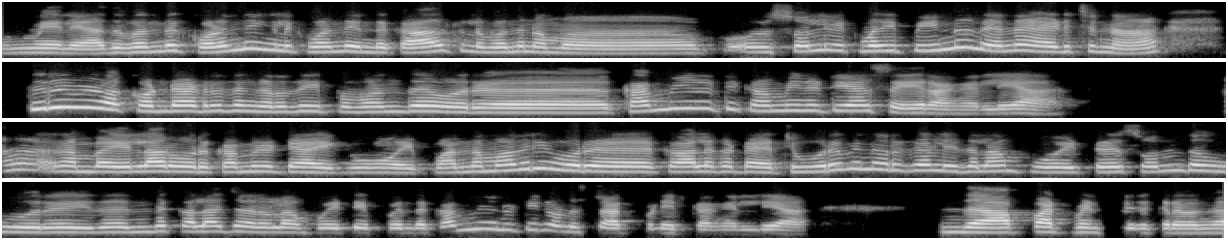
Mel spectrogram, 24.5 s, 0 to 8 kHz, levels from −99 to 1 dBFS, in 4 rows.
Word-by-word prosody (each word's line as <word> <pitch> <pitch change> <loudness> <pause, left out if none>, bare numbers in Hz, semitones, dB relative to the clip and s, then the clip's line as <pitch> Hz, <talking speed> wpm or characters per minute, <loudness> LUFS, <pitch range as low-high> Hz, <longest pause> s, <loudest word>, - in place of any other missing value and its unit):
உண்மையிலே. 195 -1 -1
அது 210 +3 -2
வந்து 250 +5 +2
கொழந்தைங்களுக்கு 265 +1 0
வந்து 255 +2 +2
இந்த 220 -1 -1
காலத்துல 255 +3 +3
வந்து 240 +3 0
நம்ம 210 -2 -3 0.9
ஒ - - -5 0.2
சொல்லி 260 +4 +1
வைக்கும்போதே 275 -1 +1
இப்ப 280 +1 -8
இன்னொன்னு 385 -1 +1
என்ன 295 +3 0
ஆயிடுச்சுன்னா, 240 -5 -1 0.6
திருவிழா 420 -1 +5
கொண்டாடுறதுங்கிறது 265 -1 +1
இப்போ 240 -3 -6
வந்து 250 +2 +1 0.2
ஒரு 210 -2 0 0.7
கம்யூனிட்டி 370 +7 -1
கம்யூனிட்டியா 280 0 -1 0.2
செய்றாங்க 180 -4 -1
இல்லியா? 180 +1 -2 1.0
அ - - -6 0.3
நம்ப 245 -1 -1 0.2
எல்லாரும் 255 0 +5
ஒரு 230 - +1
கம்யூனிட்டியா 240 -1 +1
ஆய்க்குவோம், 210 0 -2
இப்போ 195 +2 -8
அந்த 240 +3 -2
மாதிரி 355 +7 +1
ஒரு 270 -2 +5 0.4
காலகட்டம் 240 0 +1
ஆயிருச்சு. 220 +1 -2
உறவினர்கள் 305 -2 0
இதெல்லாம் 265 +2 -2
போயிட்டு, 220 0 -2 0.2
சொந்த 285 +5 -2 0.2
ஊர் 220 -1 +2 0.2
இது, 220 +2 -2
இந்த 255 +3 -3
கலாச்சாரம்லாம் 235 -5 -1
போயிட்டு 205 0 -3
இப்போ, 205 - -8
இந்த 200 - -2
கம்யூனிட்டின்னு 325 -1 -5
ஒண்ணு 230 -2 -7
ஸ்டார்ட் 200 -2 -2
பண்ணீருக்காங்க 175 -3 -7
இல்லியா? 170 -1 -3 0.8
இந்த 225 -1 -1 0.2
அப்பார்ட்மெண்ட்ல 215 -2 -1
இருக்குறவங்க, 190 0 -1
245 Hz, 135 wpm, -20 LUFS, 210-275 Hz, 1.0 s, திருவிழா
